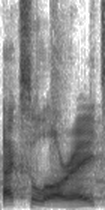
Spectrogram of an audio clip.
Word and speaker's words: Axle R8: just wow turns out the axle r8 is actually supposed to be pronounced like accelerate which of course i knew that axle r8 can't they just like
